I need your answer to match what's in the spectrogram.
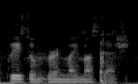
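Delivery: discreet, private, understated delivery. Pleading in character with a fire-wielding opponent mid-fight: said quietly. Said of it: "I say quietly".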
